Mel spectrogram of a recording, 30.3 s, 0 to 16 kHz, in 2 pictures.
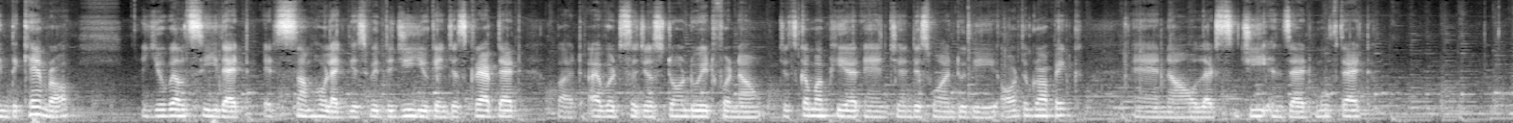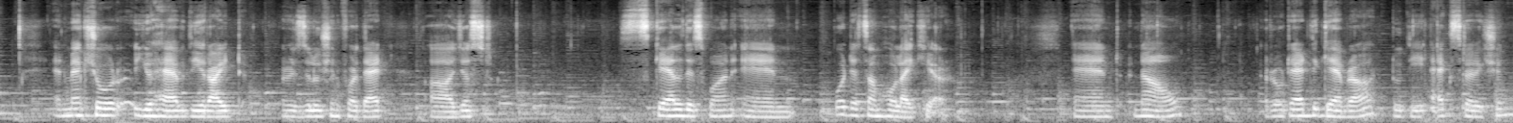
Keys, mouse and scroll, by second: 2.4 scroll up 1, 2.7 g, 3.5 right click, 3.8 g, 6.0 right click, 7.7 click, 10.2 shift+middle click, 10.3 scroll up 1, 10.7 scroll down 1, 11.0 shift+middle click, 11.3 typing, 15.0-25.2 drag, 27.5-27.9 scroll down 1, 27.9 r, 29.5 typing.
